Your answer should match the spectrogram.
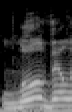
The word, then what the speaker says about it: Louisville: I had Kentucky friends tell me that you pronounce as few letters in the name of the city as possible and you might get it right. So Louisville it is.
